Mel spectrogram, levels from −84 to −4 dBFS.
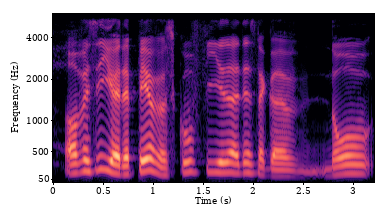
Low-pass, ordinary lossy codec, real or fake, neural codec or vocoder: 5.4 kHz; AAC, 48 kbps; real; none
